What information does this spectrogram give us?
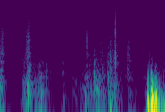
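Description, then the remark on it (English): Heavy stomping footsteps thud across a floor, a few uneven, muffled steps with short pauses between them, the last stomp landing loudest. “Oh, why don't you try and stomp a little bit louder?”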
